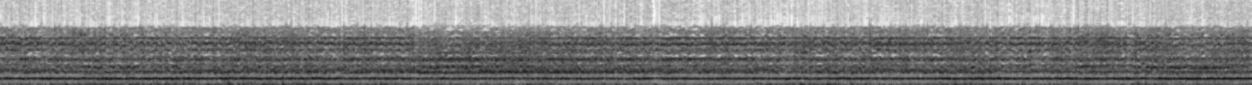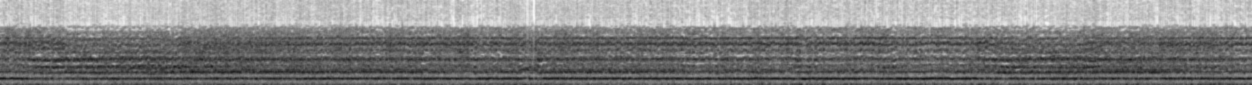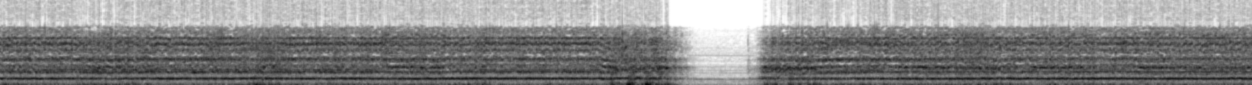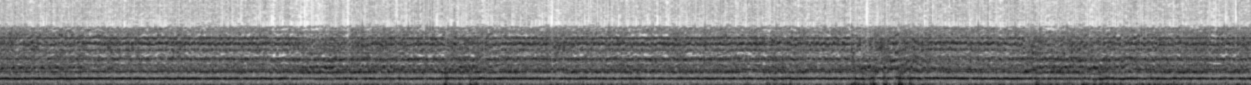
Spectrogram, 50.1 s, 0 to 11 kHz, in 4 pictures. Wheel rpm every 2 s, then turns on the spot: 230, 230, 230, 230, 230, 220, 220, 230, 230, 230, 230, 230, 230, 230, 230, 190, 130, 220, 220, 230, 230, 230, 230, 240, 230.
none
